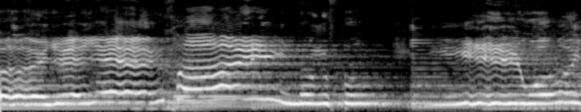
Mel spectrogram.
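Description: A male singer holds long, slow notes with wide vibrato over a soft, sustained instrumental accompaniment, stepping up and down in pitch. He takes a breath about four seconds in.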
